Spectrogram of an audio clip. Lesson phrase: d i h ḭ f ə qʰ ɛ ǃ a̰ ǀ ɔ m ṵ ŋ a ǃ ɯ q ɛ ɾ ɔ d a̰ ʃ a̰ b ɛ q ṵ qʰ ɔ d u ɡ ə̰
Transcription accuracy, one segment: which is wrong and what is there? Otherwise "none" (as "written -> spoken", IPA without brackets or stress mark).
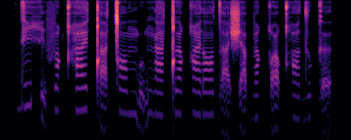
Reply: none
